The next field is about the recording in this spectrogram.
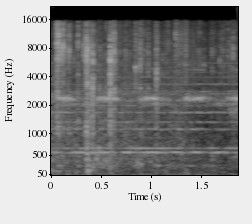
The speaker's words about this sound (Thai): อีกด้านหนึ่งของทะเลสาบมีดินแดนแสนงามอยู่ ต้นไม้ทำด้วยเงินและเพชรพลอย ทหารจึงได้หักกิ่งไม้เพื่อที่จะนำไปให้พระราชา เมื่อเขาได้หักกิ่งไม้ก็มีเสียงดังแกรก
